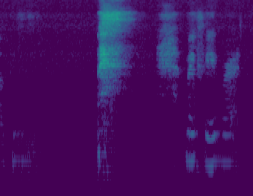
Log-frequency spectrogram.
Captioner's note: laughs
